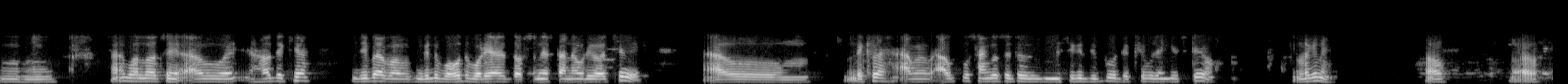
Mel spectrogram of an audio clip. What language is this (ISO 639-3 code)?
ori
